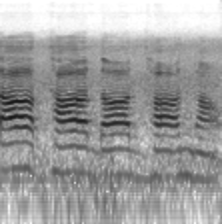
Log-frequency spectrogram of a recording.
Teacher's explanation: और इनका जो उच्चारण स्थान होता है फ्रेंड, ये क्या होता है आपका, दंत व्यंजन, यानी कि ये दंत से निकलते हैं हमारे। ओके, ता, था, दांतों और जीवा के बीच से देखिए आप ध्वनि निकलती है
